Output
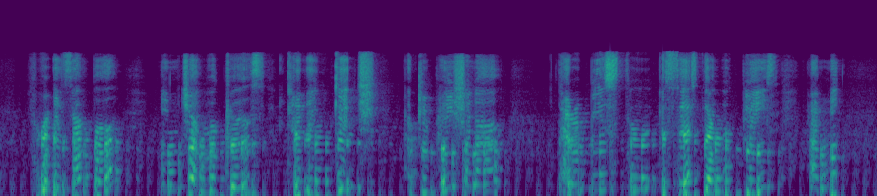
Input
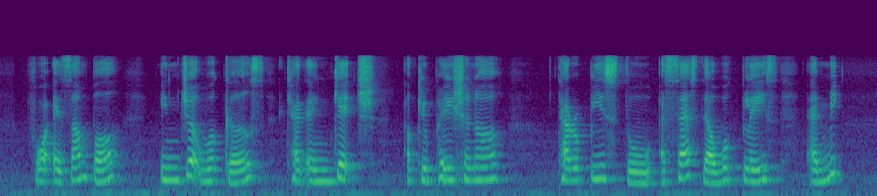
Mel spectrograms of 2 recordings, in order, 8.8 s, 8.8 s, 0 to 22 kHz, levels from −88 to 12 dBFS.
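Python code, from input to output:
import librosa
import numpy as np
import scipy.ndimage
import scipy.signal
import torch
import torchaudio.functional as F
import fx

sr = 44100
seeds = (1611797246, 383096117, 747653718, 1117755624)

y = fx.filter_lfo_highpass(x, sr, shape='saw_up', hz=9.5, low_hz=420.0, high_hz=2400.0, q=1.7)
y = fx.chorus_voices(y, sr, voices=2, hz=0.29, base_ms=10, depth_ms=4.9, mix_pct=50)
y = fx.ring_lfo(y, sr, carrier_hz=480.0, swing_pct=35, hz=0.31)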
